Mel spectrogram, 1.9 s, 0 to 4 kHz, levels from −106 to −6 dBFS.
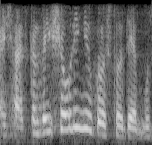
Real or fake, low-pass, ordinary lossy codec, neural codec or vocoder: fake; 3.6 kHz; AAC, 24 kbps; codec, 16 kHz, 0.4 kbps, LongCat-Audio-Codec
